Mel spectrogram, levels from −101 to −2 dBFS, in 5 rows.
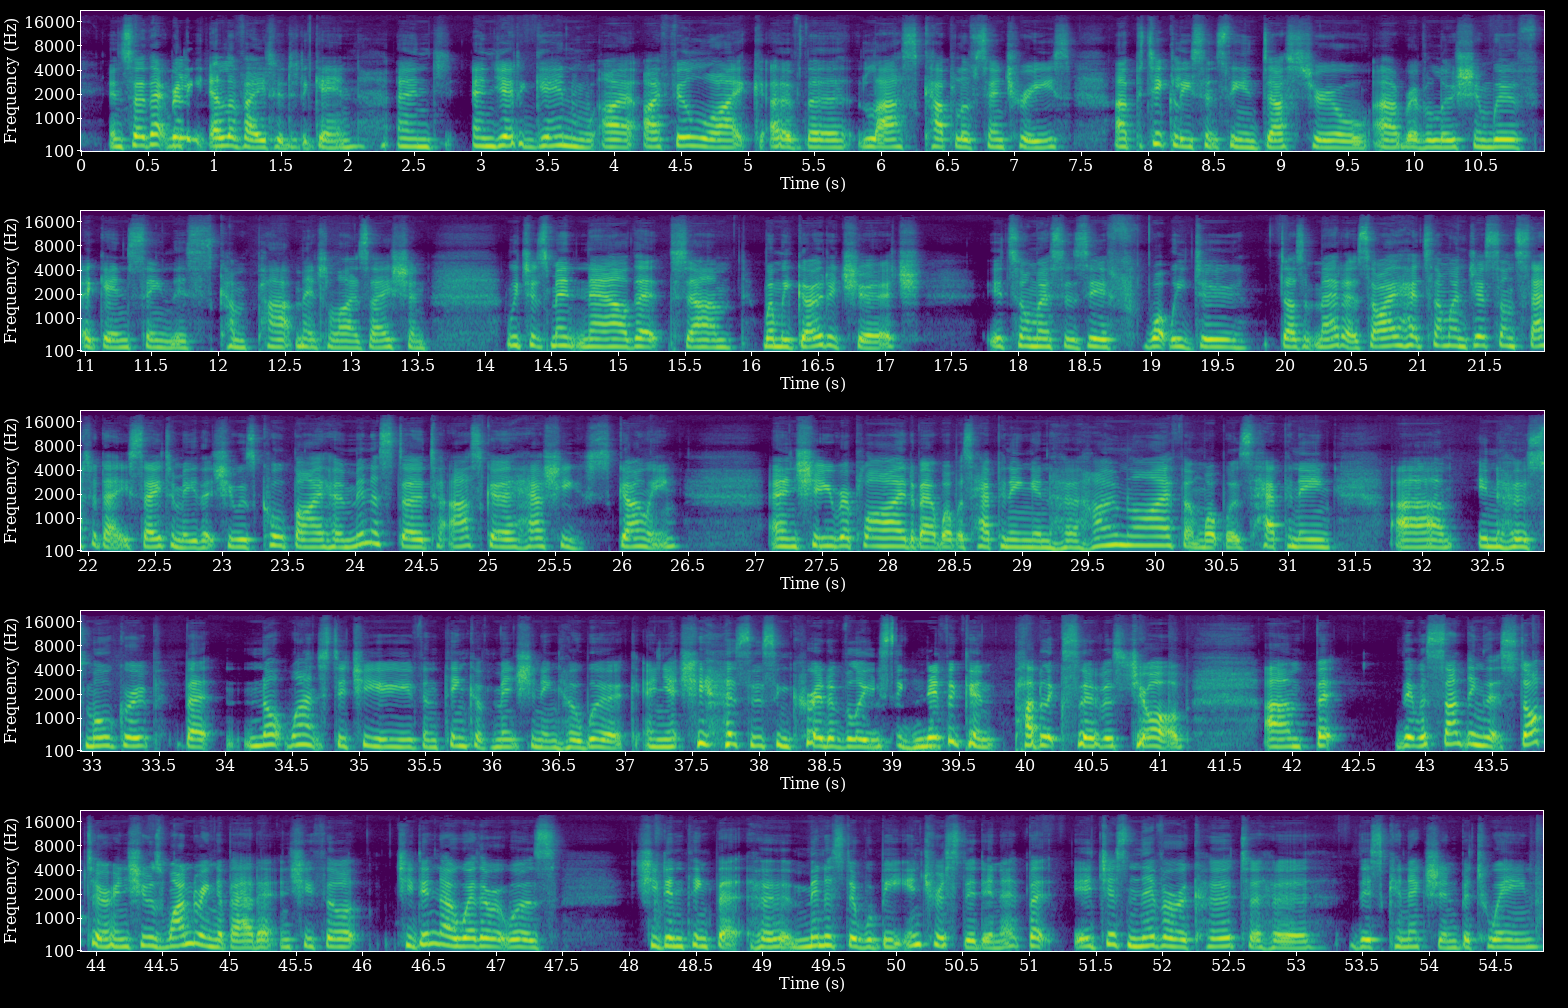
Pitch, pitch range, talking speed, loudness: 220 Hz, 205-240 Hz, 175 wpm, -19 LUFS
